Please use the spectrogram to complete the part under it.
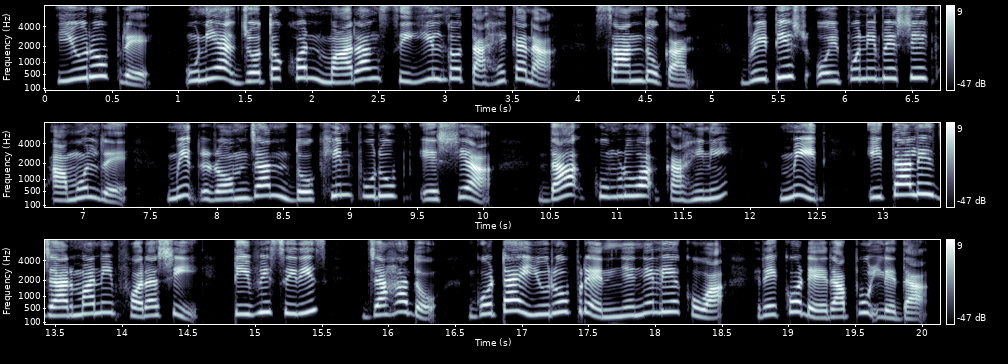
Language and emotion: Santali, neutral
